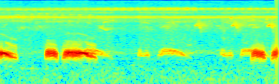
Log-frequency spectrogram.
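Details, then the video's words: Lure song of a spotted dove, used to push rival or quiet doves into calling; loud hoarse coos open the phrase, followed by softer drawn-out notes and a louder closing coo, with a thin constant high tone behind. "Suara Pikat Tekukur Tanah full gacor Nekan lawan"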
